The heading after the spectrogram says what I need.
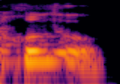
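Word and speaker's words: خضوع: খুযু, খুযু, দ দিয়ে আমি লিখেছি, আসলে দ দিয়ে হয় না উচ্চারণটা, খুযু।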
